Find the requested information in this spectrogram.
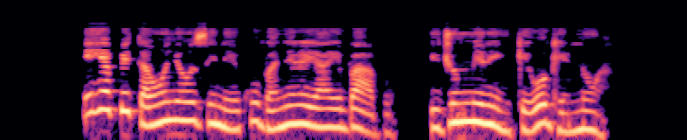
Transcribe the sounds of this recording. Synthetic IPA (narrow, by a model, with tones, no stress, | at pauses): i˦ɦe˦pi˦ta˨ŋo˦ɲe˦o˦zi˦ne˨kʷu˦ba˨ɲe˦ɾe˦ja˦ɣɪ˦ba˦a˨bʊ˨ | i˨d͡ʒu˦m̩˦mi˦ɾi˦ŋ̩˨ke˨o˦ɡe˨n̩˦nʊ˦ŋa˨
